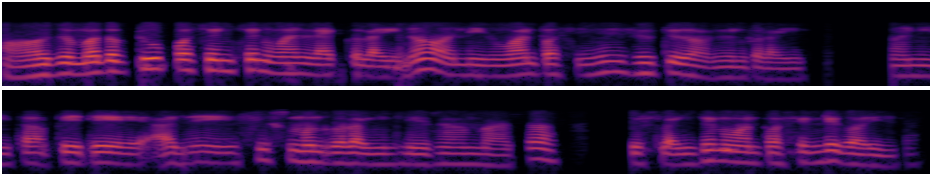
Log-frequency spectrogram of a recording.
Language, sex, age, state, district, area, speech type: Nepali, male, 18-30, West Bengal, Alipurduar, urban, conversation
